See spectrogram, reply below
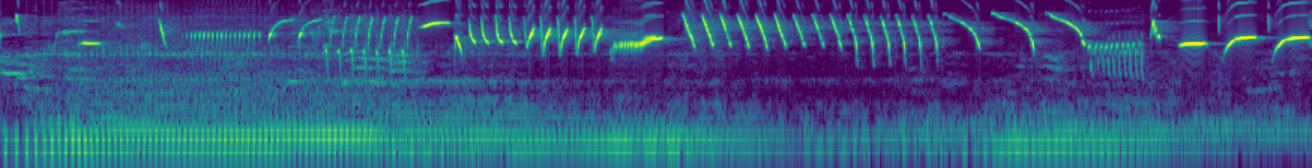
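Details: Afternoon singing of an old canary: whistles and buzzy trills giving way to long fast chirp series and swooping notes, ending with loud pure whistles, over a low hum.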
